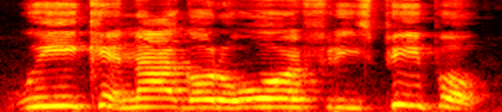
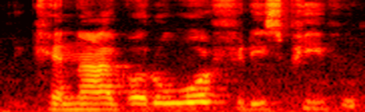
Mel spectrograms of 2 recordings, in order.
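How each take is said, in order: First: Louder, punching each word; firm, raised insistence; forceful plea. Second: Low, soft and grave; hushed, somber warning; quiet plea. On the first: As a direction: drive it home to the crowd. Repeats plea, now forcefully. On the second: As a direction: say it under your breath, heavy with worry. Repeats plea, first softly. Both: Real, not acted.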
